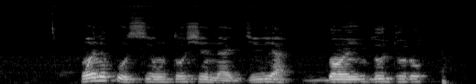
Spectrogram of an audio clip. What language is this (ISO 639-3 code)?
yor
